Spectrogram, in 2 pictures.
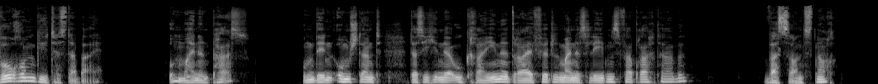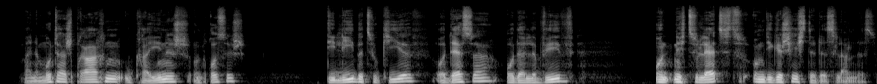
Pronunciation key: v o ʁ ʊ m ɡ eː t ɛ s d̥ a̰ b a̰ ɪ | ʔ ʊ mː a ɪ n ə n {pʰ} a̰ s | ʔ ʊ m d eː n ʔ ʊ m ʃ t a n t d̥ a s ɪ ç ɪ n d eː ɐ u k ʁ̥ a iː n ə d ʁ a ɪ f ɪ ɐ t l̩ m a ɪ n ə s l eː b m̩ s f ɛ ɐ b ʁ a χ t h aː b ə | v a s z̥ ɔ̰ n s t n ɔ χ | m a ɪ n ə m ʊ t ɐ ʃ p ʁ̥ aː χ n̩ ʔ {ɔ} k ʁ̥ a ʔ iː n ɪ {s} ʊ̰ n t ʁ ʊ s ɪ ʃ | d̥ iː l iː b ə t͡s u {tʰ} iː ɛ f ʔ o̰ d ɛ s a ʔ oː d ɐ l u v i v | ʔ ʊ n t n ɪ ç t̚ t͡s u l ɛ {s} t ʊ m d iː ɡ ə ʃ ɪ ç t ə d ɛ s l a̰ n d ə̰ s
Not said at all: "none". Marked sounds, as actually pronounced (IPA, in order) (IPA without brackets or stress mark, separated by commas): pʰ, u, ʃ, kʰ, t͡s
